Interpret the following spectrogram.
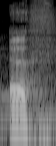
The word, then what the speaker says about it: œuf: Of. ¿Qué? ¿Of? No. Ojo, no, ¿el huevo? Huevo de corniz. No, sería? Codorniz no sé. Couturné. ¿Cómo? Couturné. Couturné. Huevo se dice Œuf.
